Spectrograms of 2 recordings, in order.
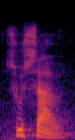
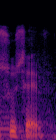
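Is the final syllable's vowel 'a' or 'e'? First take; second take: a; e. First: The final syllable is said with an 'a' vowel. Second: The final syllable is said with an 'e' vowel. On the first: This follows the Masoretes' pronunciation tradition. "une autre tradition de prononciation qui est celle-ci" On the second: This follows the other tradition, with the triphthong contracted. "l'autre tradition de prononciation"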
